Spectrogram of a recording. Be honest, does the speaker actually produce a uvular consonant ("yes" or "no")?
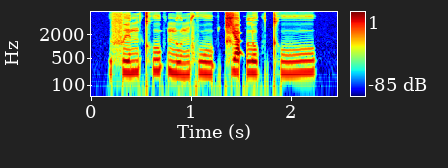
no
